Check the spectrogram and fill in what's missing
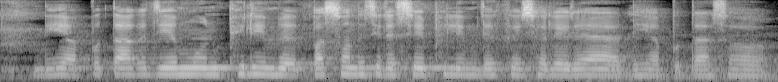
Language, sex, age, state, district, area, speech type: Maithili, female, 30-45, Bihar, Samastipur, rural, spontaneous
